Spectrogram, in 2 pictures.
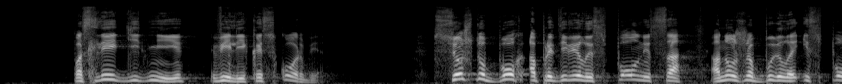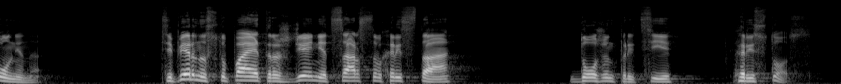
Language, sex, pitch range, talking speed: English, male, 135-180 Hz, 75 wpm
